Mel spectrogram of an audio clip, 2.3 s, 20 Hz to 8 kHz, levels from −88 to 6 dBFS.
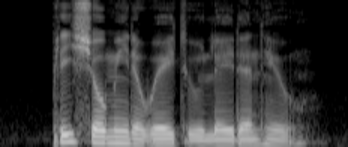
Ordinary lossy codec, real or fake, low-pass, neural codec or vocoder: none; real; none; none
